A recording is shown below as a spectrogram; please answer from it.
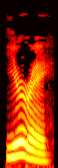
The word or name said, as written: ouray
